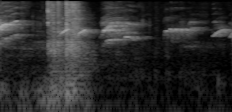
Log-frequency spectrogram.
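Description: Spanish timbrado canaries stir in an aviary: a quick burst of fluttering wings, followed by several short, bright chirps and tweets nearby.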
